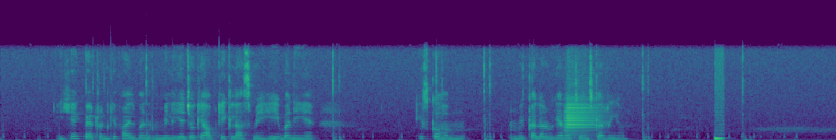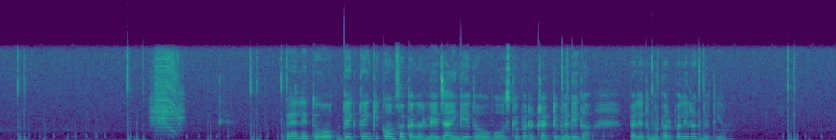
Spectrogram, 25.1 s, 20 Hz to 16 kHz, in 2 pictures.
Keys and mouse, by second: 5.1 click, 9.7 click, 20.9-25.0 drag.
